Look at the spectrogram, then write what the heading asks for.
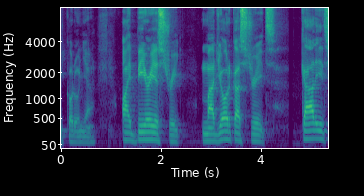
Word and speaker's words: Coruña: Corona Road, I guarantee you they pronounce this Corona Road, and it's meant to be Coruña.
